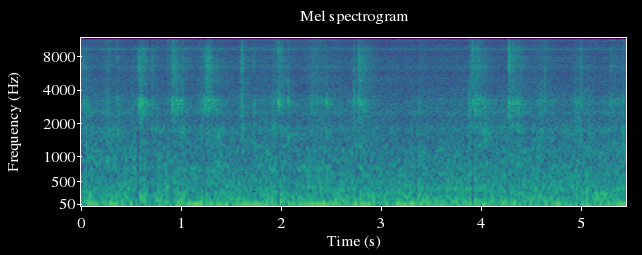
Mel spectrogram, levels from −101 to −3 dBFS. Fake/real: fake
